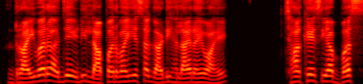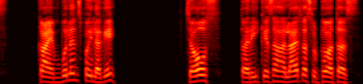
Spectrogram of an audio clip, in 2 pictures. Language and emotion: Sindhi, angry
